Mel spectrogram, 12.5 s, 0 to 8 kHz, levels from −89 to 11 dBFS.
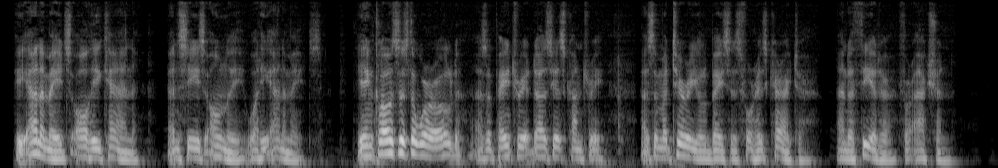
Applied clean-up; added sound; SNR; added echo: none; none; none; reverberation time 0.3 s.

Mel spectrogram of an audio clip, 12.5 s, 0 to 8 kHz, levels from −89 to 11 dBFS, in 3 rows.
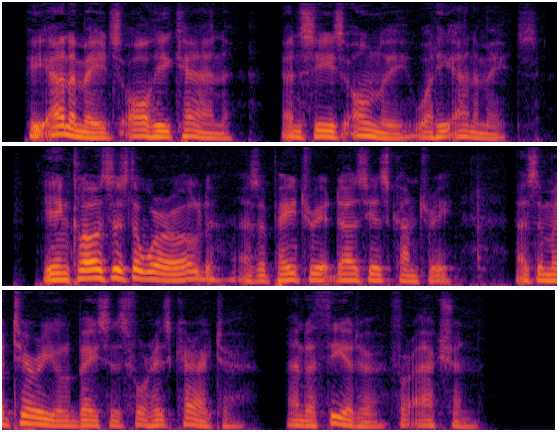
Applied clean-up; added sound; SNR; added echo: none; none; none; none.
